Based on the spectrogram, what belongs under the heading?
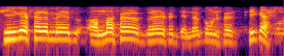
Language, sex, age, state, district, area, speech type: Dogri, female, 30-45, Jammu and Kashmir, Jammu, urban, conversation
